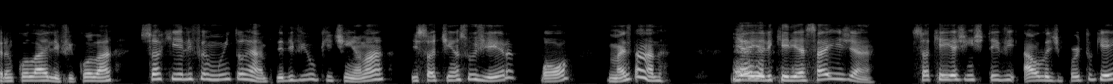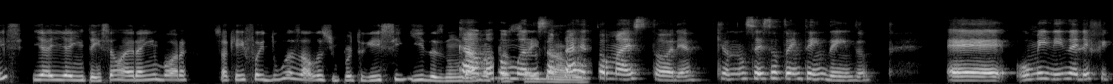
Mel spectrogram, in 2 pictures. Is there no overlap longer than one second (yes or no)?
no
